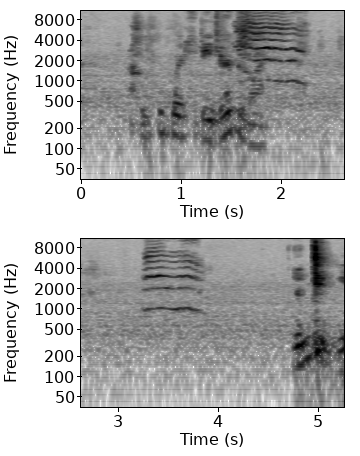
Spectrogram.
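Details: Domestic cats at home during evening play; a woman speaks briefly, then two short, clear, high meows follow about a second apart, and a few soft knocks and rustles close the stretch.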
